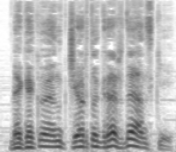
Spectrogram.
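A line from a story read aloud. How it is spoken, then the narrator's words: Barked. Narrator (Russian): рявкнул Алексей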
